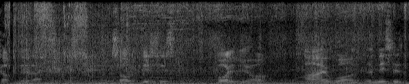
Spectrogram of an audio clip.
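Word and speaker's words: voglio: lot across Italian dialect the G is pronounce like a y here it's soft no so the first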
